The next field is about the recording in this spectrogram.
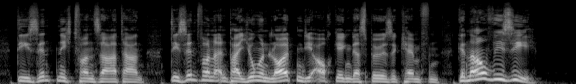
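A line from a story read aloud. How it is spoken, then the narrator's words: Detective calling out. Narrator (German): ruft der Detektiv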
